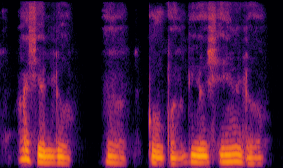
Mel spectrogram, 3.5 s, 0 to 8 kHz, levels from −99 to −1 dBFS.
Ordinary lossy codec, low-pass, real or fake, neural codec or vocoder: none; none; fake; codec, 16 kHz, 4 kbps, FreqCodec, smaller model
